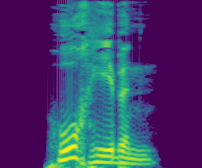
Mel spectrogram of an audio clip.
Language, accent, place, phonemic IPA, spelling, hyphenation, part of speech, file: German, Germany, Berlin, /ˈhoːxˌheːbn̩/, hochheben, hoch‧he‧ben, verb, De-hochheben.ogg
- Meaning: to lift, raise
